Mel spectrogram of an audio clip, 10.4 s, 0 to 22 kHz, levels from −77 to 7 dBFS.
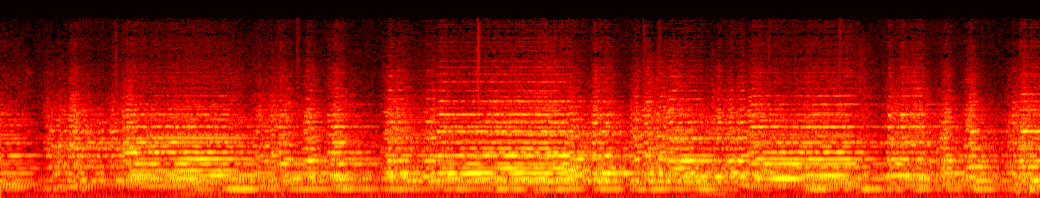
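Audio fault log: Throughout: crude rate conversion. Samples are repeated by nearest-neighbour picking, which fits a 44.1 kHz to 48 kHz change. This leaves a gritty, inharmonic fizz roughly 25 dB down that follows loud, bright passages, seen as stray aliased spectrogram lines and waveform stair-steps.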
